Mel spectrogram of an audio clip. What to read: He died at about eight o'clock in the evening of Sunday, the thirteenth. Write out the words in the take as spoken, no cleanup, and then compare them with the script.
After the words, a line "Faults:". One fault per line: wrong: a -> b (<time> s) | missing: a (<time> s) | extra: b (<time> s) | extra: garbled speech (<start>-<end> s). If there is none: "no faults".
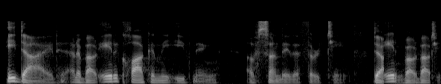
He died at about eight o'clock in the evening of Sunday, the thirteenth. [garbled]
Faults:
extra: garbled speech (3.7-4.4 s)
